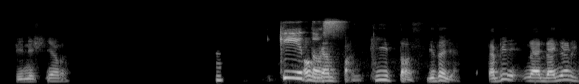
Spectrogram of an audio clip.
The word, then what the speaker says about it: kiitos: Ya, tapi I-nya kan ada dua, jadi K-I-I-T-O-S. Jadi I-nya harus panjang, jadi kiitos.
